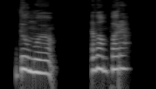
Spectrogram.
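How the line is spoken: Soft. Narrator (Russian): мягко сообщила Мария

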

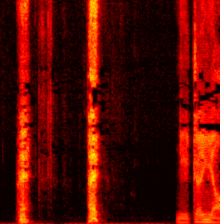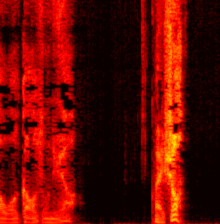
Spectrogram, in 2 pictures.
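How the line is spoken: Laughing. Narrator (Chinese): 胡铁花笑着说

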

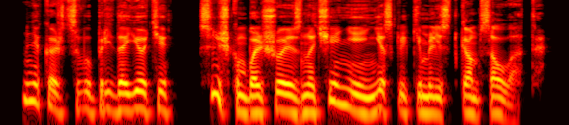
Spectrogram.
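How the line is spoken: Carefree tone. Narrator (Russian): беспечным тоном сказала она

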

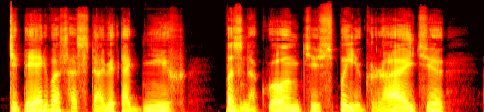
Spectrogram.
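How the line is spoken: Joyful. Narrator (Russian): радостно сказал Лужин-старший

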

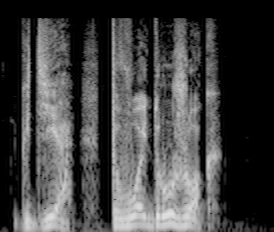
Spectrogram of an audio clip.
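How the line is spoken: Through gritted teeth. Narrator (Russian): Сквозь зубы процедил Адер

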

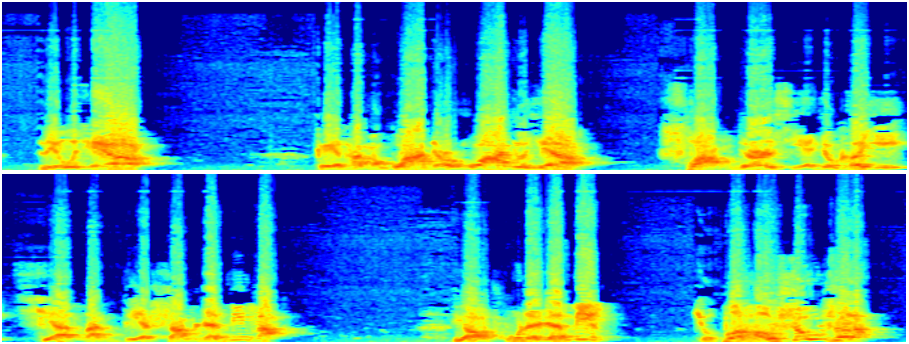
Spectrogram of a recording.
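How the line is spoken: Monks shouting from behind. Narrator (Chinese): 二位圣僧在后边直喊

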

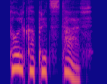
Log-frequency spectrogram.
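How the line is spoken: Reverent whisper. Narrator (Russian): благоговейно прошептал Ханс Георг

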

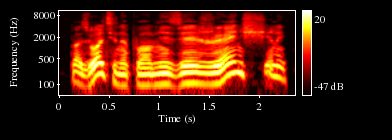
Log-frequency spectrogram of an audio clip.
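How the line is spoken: Offended woman declaring. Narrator (Russian): обиженно заявила толстая дама

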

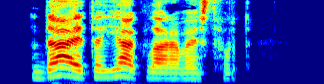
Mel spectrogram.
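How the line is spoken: Completely calm. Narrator (Russian): сказал он совершенно спокойно

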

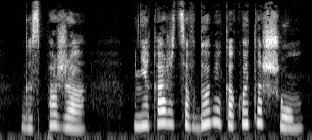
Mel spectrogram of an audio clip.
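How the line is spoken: Trembling voice, maid. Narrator (Russian): дрожащим голосом проговорила служанка

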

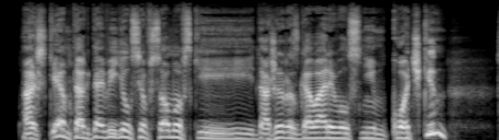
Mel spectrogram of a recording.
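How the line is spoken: Plain. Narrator (Russian): спросил начальник сыскной

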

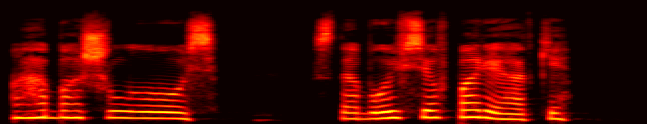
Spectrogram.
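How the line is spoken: Incoherent muttering. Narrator (Russian): бессвязно бормотала девушка

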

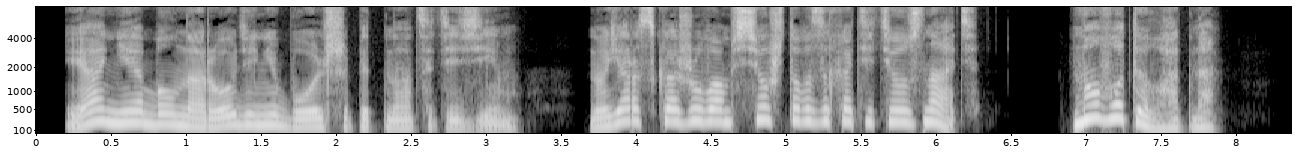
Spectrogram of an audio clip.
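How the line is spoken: Uncertain reply. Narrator (Russian): как-то неуверенно ответил

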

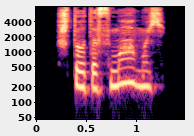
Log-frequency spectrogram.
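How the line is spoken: Whisper. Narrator (Russian): прошептала я

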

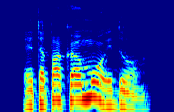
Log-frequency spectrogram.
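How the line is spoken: Calm retort. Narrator (Russian): спокойно парировал мужчина

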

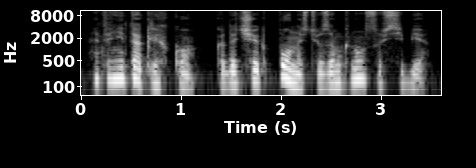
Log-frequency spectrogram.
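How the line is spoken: Quiet, defensive. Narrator (Russian): тихо произнесла она в свою защиту

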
